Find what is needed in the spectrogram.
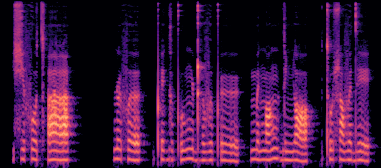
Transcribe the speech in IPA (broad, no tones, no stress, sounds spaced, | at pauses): ɕ e f o t͡sʼ a | ɳ ø f ə | pʼ e ɡ ø pʼ u ŋ ə ɖʱ ə v ɘ pʼ ø | m ɛ ŋ ɒ ŋ ə ɡ ɛ ɲ ɒ | tʼ u ɬ ɒ v ɛ d̪ e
